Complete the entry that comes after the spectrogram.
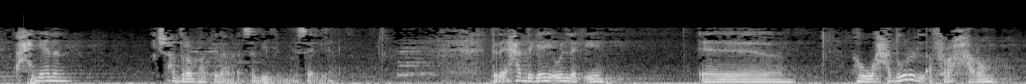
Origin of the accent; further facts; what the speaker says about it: Egypt; عندنا في مصر منتشر مسألة ان هو تبقى هي محجبة وبتلبس فستان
